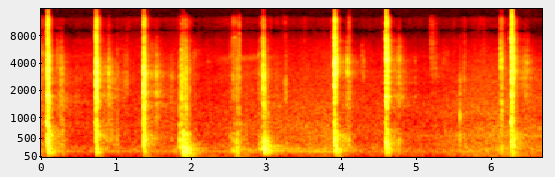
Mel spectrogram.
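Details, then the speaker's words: 2014 Toyota Camry driver's door, about 10 years on the road, swung open and closed: loud creaking, clicking and popping from the door check strap, whose two mounting bolts on the door side have come loose. "sometimes they just come loose yep it looks like this one is loose on the side of the door these two bolts have just come loose over time"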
